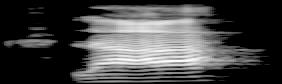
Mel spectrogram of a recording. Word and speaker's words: lagrimar: What we tend to do in English is we let an R harmonize a vowel, because that's what we do. We say car, right? And the R bleeds into the vowel. The R actually takes the vowel over very slowly. That does not happen in Italian. Lagrimar is what really happens.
